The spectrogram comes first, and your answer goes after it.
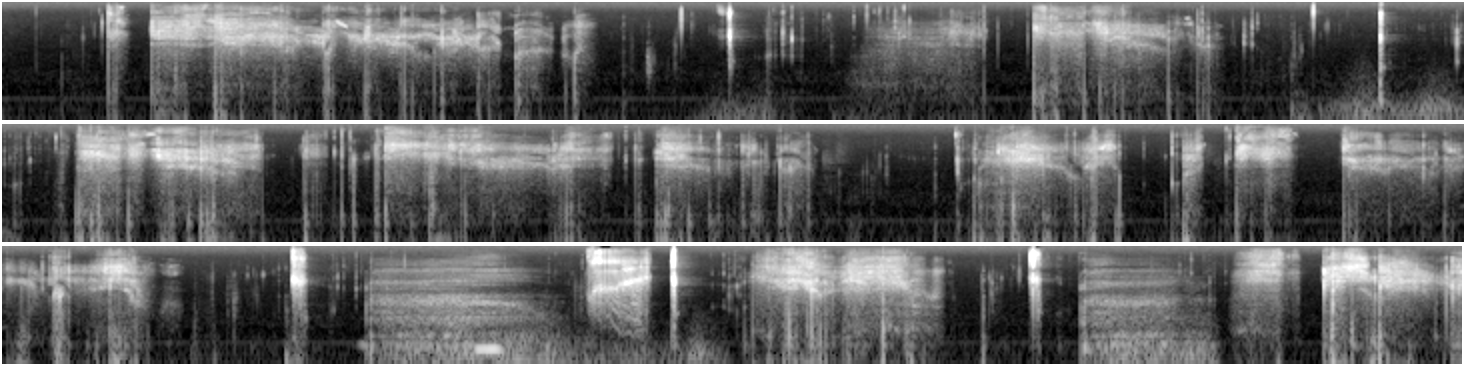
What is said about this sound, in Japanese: ほーら、おいしそうなお耳いただきます。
